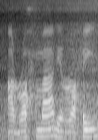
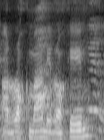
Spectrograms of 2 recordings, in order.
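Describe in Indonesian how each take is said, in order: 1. Bunyi h adalah bunyi tenggorokan yang halus dan berdesah. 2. Bunyi h adalah bunyi tenggorokan yang kasar dan menggores. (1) "itu pakai H" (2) "itu kan pakai ko, bukan pakai H"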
